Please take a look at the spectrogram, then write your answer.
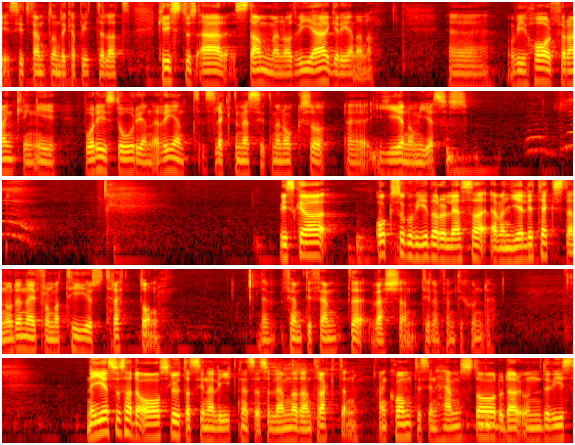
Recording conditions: large echoing room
